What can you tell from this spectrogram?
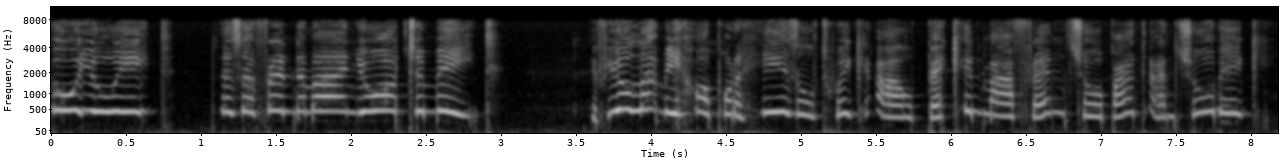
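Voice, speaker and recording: The voice is a squeaky, put-on character voice. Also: man, extremely high pitch for a man, moderate pace. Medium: read story.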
